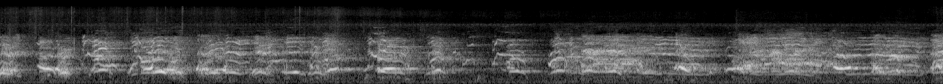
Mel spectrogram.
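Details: Beagle pups aged four months working in the wild, a pack of overlapping yips and arched bays pulsing roughly twice a second, rising and fading in waves.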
